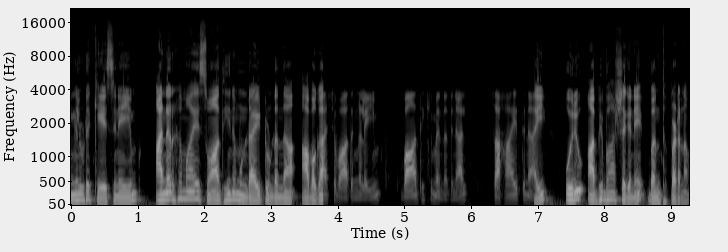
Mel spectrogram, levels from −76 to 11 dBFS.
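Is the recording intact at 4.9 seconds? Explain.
No. From 3.78 to 6.95 s the input has likely switched to a poorer device, and the narrower device passes nothing above 3.8 kHz. The speech turns dull and boxy and drops roughly 10 dB, with a faint new noise floor and no gap at either switch.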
